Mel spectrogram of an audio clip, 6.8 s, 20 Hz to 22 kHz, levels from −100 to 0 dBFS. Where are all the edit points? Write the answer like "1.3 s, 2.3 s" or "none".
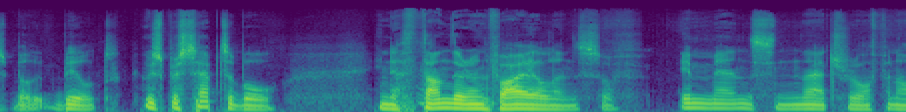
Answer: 1.0 s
